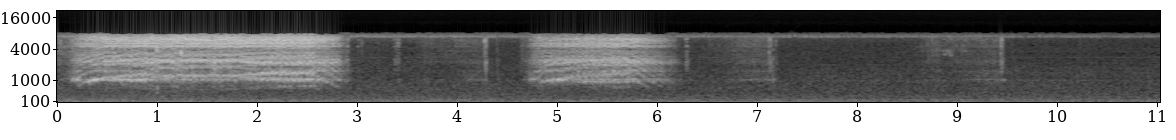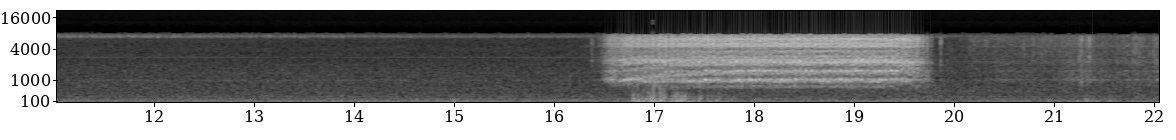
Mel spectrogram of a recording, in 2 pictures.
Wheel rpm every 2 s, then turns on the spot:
150, 20, 70, 0, 10, 0, 0, 10, 140, 80, 10.
4-6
